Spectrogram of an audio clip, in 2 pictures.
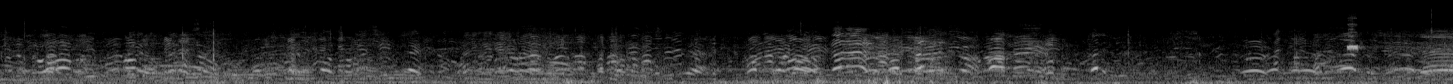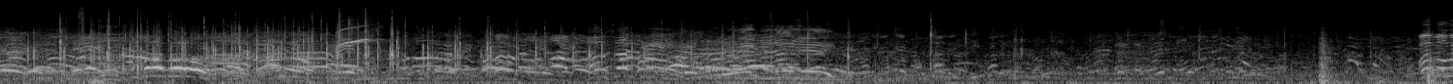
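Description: A crowd of spectators nearby shouts and cheers outdoors.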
